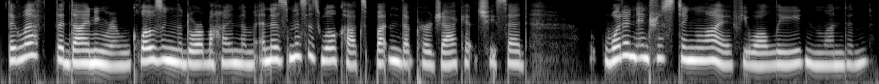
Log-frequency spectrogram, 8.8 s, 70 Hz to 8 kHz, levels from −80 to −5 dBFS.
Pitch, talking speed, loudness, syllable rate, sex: 245 Hz, 200 wpm, -16 LUFS, 5.1 syllables/s, female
